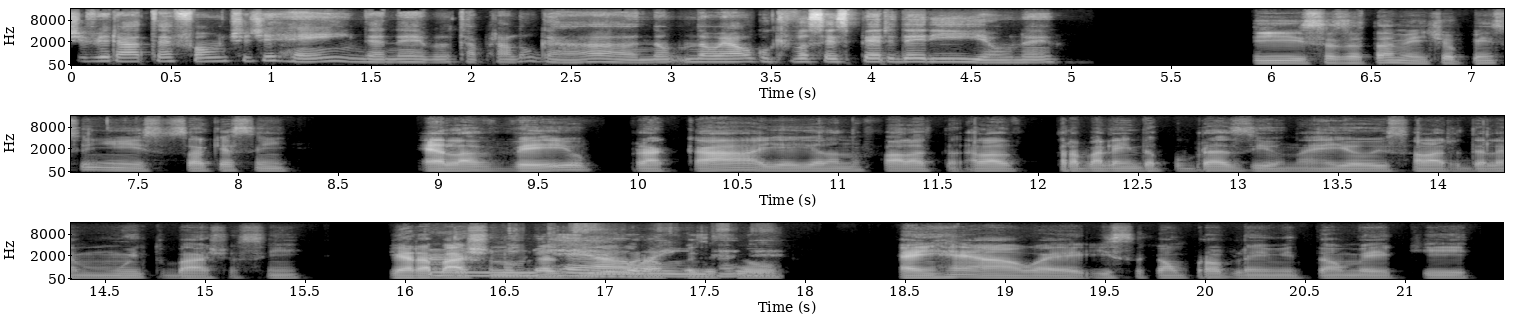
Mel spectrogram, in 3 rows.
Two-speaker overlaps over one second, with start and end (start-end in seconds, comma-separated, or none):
16.1-17.9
